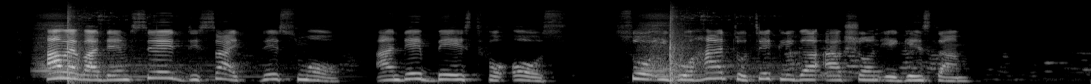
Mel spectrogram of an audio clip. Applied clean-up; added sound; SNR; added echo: none; Shatter; 11 dB; none.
